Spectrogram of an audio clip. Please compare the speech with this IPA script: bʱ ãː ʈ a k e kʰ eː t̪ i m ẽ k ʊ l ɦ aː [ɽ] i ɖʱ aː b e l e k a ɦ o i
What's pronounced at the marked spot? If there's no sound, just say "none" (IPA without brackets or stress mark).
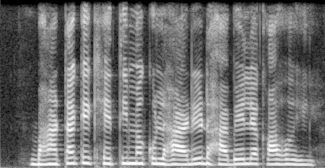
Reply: ɽ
